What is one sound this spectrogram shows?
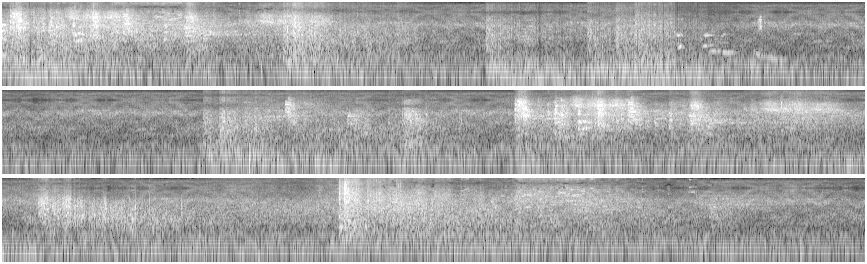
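Explosions boom and rumble in a game.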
